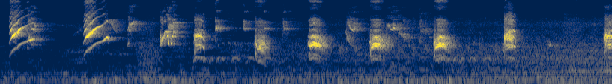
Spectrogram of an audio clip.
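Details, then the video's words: Long-tailed shrike (cendet) mimicking other birds for songbird contest training: two sharp falling whistles open, followed by a steady run of harsh, buzzy high chips spaced under a second apart. "CENDET FULL MASTERAN SUARA KOMPILASI BURUNG LAIN"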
